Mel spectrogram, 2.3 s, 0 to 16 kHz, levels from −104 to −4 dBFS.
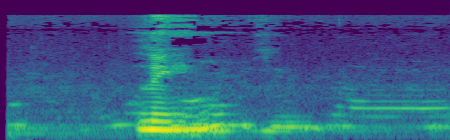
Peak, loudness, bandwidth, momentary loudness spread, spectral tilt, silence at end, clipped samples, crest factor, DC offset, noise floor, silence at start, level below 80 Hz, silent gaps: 0 dBFS; -15 LUFS; 11.5 kHz; 24 LU; -6.5 dB/octave; 0 s; under 0.1%; 18 dB; under 0.1%; -42 dBFS; 0.05 s; -52 dBFS; none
